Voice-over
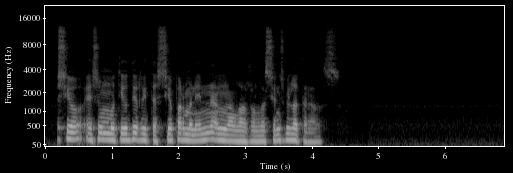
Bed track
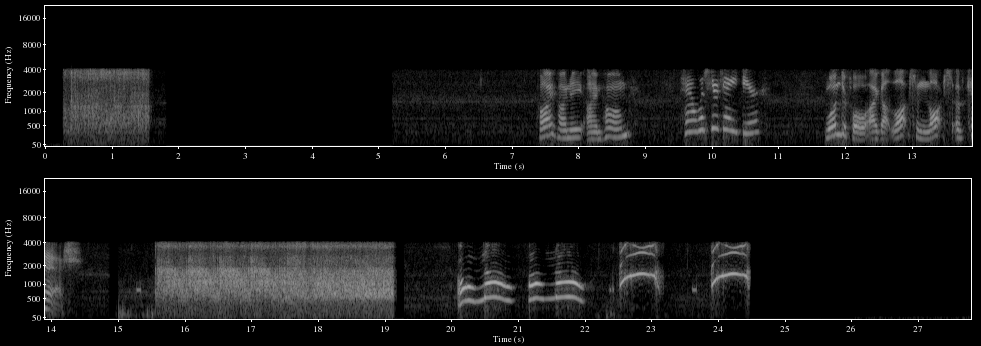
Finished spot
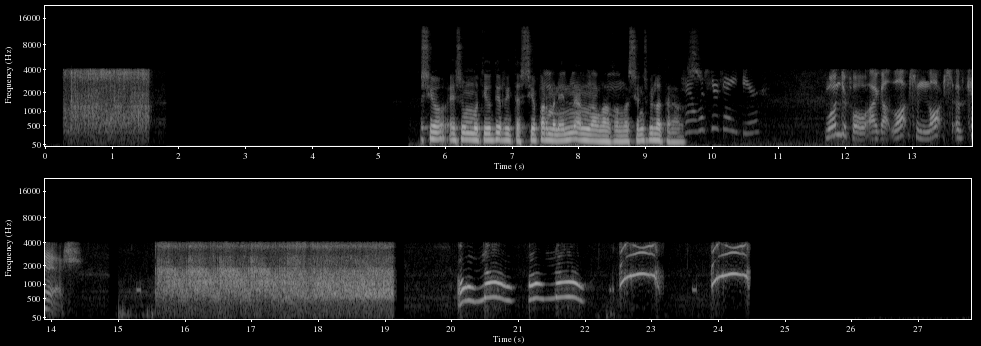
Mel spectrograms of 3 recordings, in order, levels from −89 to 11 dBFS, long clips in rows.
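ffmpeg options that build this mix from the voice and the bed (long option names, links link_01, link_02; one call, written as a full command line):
ffmpeg -i stem1.wav -i stem2.wav -filter_complex "[0:a]adelay=5450,volume=-1dB[link_01];[1:a]volume=13dB,afade=type=out:start_time=4.88:duration=0.27:silence=0.16788,afade=type=in:start_time=10.65:duration=1.04:silence=0.199526[link_02];[link_01][link_02]amix=inputs=2:normalize=0" out.wav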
